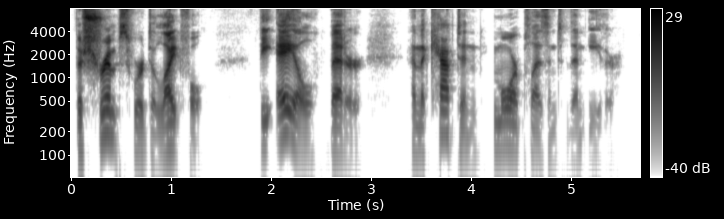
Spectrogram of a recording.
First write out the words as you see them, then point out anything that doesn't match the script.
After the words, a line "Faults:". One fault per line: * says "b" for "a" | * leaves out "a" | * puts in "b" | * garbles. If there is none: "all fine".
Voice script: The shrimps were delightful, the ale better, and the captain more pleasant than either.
The shrimps were delightful, the ale better, and the captain more pleasant than either.
Faults:
all fine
